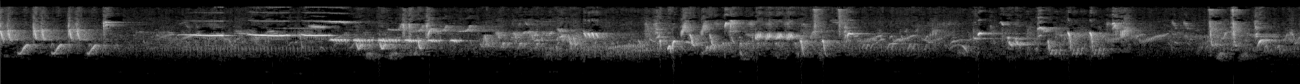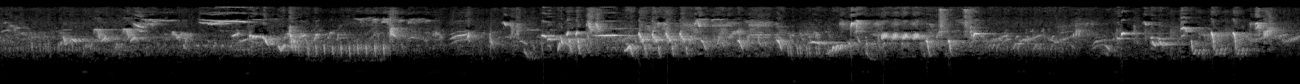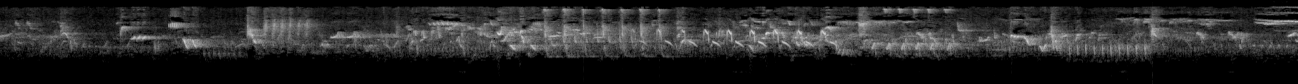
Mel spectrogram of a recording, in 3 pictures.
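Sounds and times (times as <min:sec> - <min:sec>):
small birds chirping: 0:00.0 - 0:38.9.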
